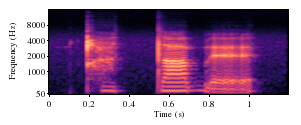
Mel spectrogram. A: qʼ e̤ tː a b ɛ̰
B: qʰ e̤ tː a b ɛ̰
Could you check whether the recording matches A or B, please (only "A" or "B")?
B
